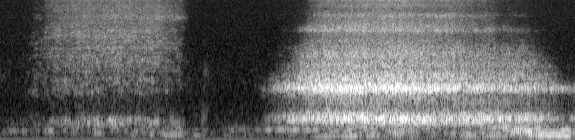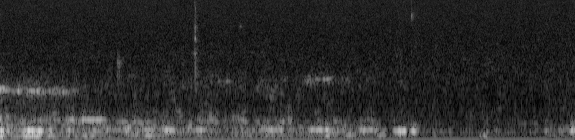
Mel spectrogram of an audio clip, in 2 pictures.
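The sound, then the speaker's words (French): Deep breathing, with slow exhalations through the mouth: two long, soft, airy rushes, the second louder and longer, over faint sustained background tones. “Et reprendre trois profondes inspires et Je vous invite à bien, bien expirer par la bouche comme au tout début de la pratique.”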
